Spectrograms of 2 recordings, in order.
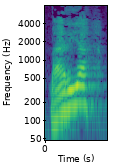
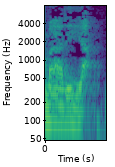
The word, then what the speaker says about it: Maria: Maria or Maria. Both pronunciations are correct. Meaning with a sakin on the ya or a tashdeed on the ya.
